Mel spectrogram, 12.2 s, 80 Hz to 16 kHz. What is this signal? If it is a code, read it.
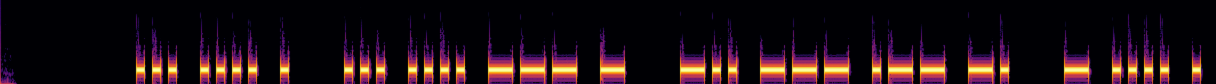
Morse code, heard as a keyed tone, about 15 wpm, 700 Hz. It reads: SHE SHOT DOWN THE
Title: Sentences from Top 1600 Words 15wpm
